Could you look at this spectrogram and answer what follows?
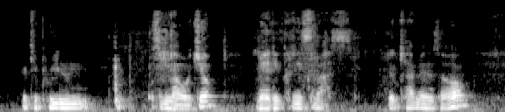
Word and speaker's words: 크리스마스: 하나 빠졌죠 그리고 이제 t는 여기서 이제 묵음으로 됩니다 그래서 크리스트 마스 이렇게 읽으면 안 되고요 크리스마스 가 아니에요이 크리스라는 것은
